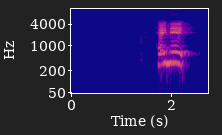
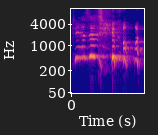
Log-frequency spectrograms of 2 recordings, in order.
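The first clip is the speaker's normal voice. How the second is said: normal talking voice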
